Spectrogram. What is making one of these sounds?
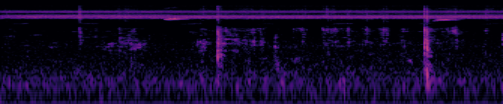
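Leaves rustle softly as a hand brushes through them.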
